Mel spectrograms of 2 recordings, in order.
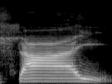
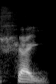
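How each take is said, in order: First: The vowel sounds like the one in 'sigh'. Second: The vowel sounds like the one in 'say'. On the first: This sound gives the word for tea. The speaker calls it right. "It's shy" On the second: This sound gives the word for a thing. The speaker calls it wrong. "sometimes the foreigners they they they call it shay. It's not shay"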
